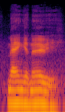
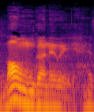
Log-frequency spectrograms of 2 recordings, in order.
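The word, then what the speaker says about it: Maunganui: called Mount Monganui and I heard it um pronounced on the TV Manganoui. It's actually Monganui as you give it that kind of Mauy sort of uh pronunciation.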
